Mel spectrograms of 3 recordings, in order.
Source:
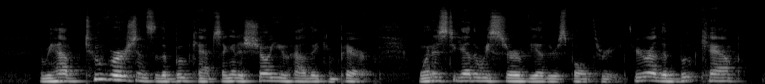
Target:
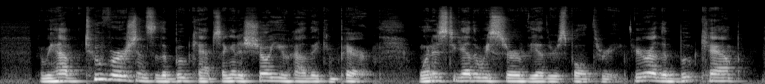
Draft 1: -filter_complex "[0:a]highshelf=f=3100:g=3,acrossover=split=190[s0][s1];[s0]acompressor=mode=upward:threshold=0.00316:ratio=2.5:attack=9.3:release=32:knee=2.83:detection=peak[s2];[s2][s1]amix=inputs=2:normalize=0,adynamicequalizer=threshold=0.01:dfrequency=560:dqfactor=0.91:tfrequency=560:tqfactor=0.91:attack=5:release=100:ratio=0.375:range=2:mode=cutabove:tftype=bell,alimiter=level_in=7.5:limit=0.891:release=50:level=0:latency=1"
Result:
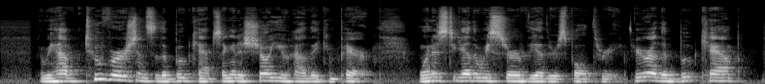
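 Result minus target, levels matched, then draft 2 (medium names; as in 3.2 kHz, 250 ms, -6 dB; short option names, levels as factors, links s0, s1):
8 kHz band +5.5 dB
-filter_complex "[0:a]highshelf=f=3100:g=-4,acrossover=split=190[s0][s1];[s0]acompressor=mode=upward:threshold=0.00316:ratio=2.5:attack=9.3:release=32:knee=2.83:detection=peak[s2];[s2][s1]amix=inputs=2:normalize=0,adynamicequalizer=threshold=0.01:dfrequency=560:dqfactor=0.91:tfrequency=560:tqfactor=0.91:attack=5:release=100:ratio=0.375:range=2:mode=cutabove:tftype=bell,alimiter=level_in=7.5:limit=0.891:release=50:level=0:latency=1"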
